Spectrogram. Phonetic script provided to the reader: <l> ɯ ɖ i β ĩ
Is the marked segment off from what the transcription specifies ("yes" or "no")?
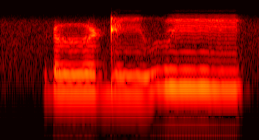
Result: yes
